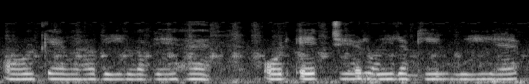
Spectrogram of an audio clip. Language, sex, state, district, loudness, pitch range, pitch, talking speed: Hindi, female, Uttar Pradesh, Shamli, -17 LUFS, 235-245 Hz, 240 Hz, 135 wpm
